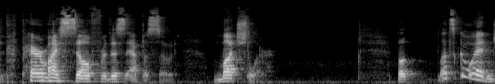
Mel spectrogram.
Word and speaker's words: Mutscheller: when you look at it, it's hard to pronounce. I had to practice it multiple times just to prepare myself for this episode. Mutchler. But let's go ahead and change that right now. James Francis Mutchler was born on March 31st, 1930, in Beaver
